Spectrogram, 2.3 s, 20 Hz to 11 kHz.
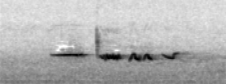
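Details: A male Blue-and-white flycatcher sings on the Kanazawa forest road at Lake Miyagase, Japan, 17 May 2020: a clear, high, level whistle, then a quick run of warbling, slurred notes at the same pitch, against a faint hiss.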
